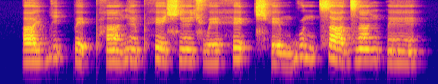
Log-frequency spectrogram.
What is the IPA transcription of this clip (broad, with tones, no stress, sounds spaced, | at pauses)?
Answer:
a˧ j b i˦ ʔ p e˨ ʔ pʰ ã˧ ɡ ẽ˥˧ pʰ e˥˧ ɕ ẽ˧ ɕ w e˧ h e˦ ʔ t͡ɕʰ e˨˩ m b u˥˧ n t͡s a˥˧ d͡z ã˦ ŋ p ẽ˧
